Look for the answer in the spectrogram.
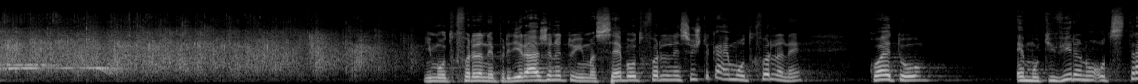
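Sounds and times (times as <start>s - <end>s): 
audience applause: 0.0s - 4.2s
speech: 4.2s - 9.4s, 10.2s - 11.3s.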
